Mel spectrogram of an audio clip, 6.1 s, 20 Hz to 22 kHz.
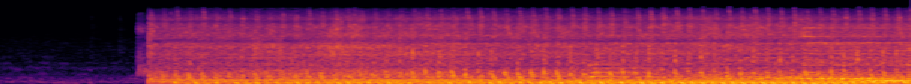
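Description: Light helicopter, an MD 500-type, hovering: its rotor beats rapidly over the engine's steady drone. The sound cuts in suddenly about a second in, and music begins to come in near the end.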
